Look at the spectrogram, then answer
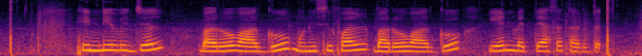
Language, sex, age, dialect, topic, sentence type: Kannada, female, 18-24, Dharwad Kannada, banking, statement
